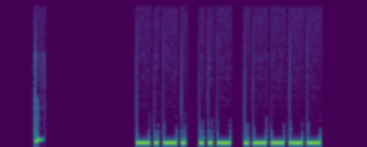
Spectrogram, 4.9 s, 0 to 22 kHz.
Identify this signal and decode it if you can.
Morse code, heard as a keyed tone, about 20 wpm, 700 Hz. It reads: CU1
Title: Callsign Prefixes for Top 50 DXCC - 20wpm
